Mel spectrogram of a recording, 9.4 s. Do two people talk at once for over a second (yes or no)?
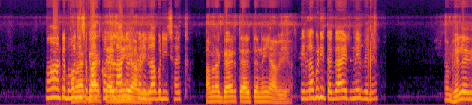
no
